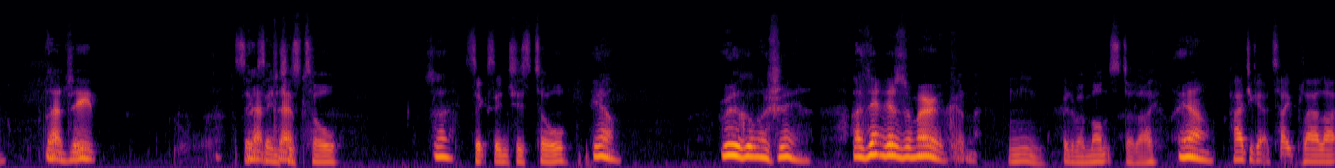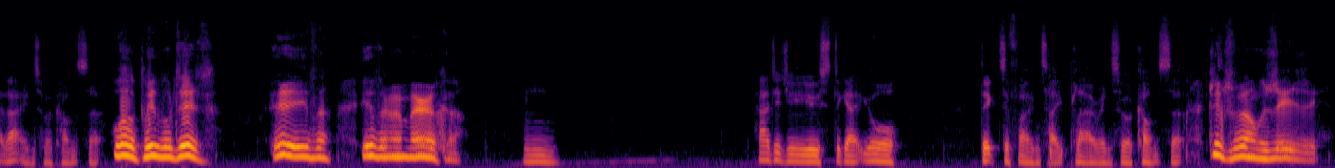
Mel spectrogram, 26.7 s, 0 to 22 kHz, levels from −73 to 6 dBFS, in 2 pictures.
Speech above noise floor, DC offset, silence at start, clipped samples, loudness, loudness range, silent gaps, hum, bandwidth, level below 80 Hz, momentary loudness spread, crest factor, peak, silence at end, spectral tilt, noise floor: 42 dB; under 0.1%; 0 s; under 0.1%; -21 LUFS; 12 LU; none; none; 13 kHz; -58 dBFS; 19 LU; 20 dB; -4 dBFS; 0.2 s; -7 dB/octave; -62 dBFS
